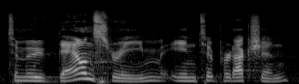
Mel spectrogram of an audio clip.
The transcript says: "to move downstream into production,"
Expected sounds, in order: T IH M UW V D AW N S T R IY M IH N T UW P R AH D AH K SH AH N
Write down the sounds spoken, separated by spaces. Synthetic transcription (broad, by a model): T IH M UW V D AW N S T R IY M IH N T UW P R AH D AH K SH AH N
